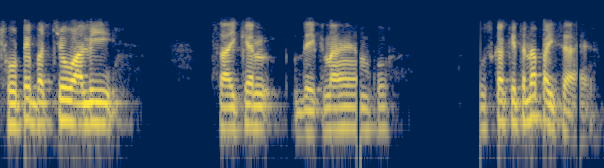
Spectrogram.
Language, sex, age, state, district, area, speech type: Hindi, male, 45-60, Uttar Pradesh, Jaunpur, urban, conversation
